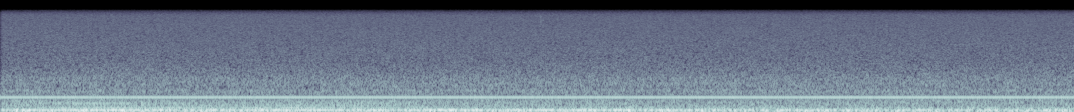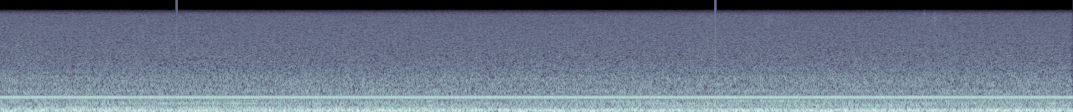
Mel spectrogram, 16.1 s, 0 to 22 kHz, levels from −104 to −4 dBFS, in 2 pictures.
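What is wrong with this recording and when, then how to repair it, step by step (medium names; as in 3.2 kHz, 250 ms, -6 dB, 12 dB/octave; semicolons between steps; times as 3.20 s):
whine 530 Hz -24 dBFS
9.38 s: pop
13.42 s: pop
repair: de-click; band-stop 530 Hz, Q 30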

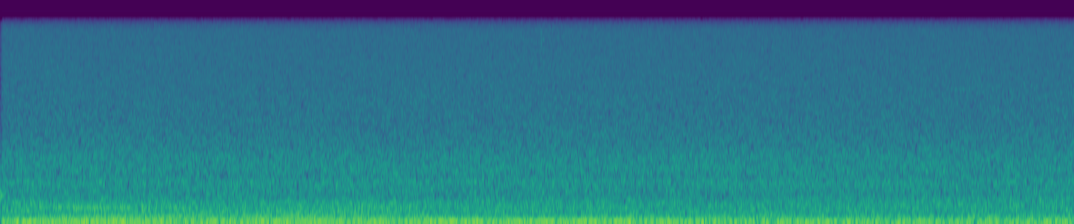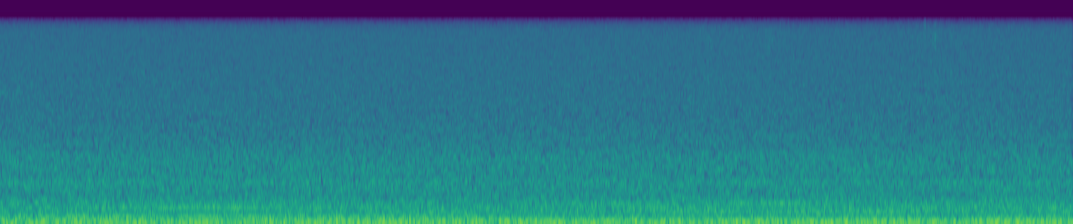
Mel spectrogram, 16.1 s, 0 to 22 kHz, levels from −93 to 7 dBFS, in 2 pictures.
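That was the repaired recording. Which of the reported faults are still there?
nothing left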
